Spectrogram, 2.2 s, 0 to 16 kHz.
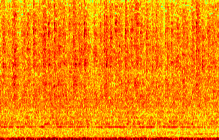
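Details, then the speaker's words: Budget LS V8 swap idling cold (gauge at 104) with deep steady burble and faint cam lope; normal idle, though a slight exhaust leak is noted. "This gauge stays at 104 when it's cold, so that's how it sounds at idle. You got it idle where you can't hardly hear my cam, but you can hear it though."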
